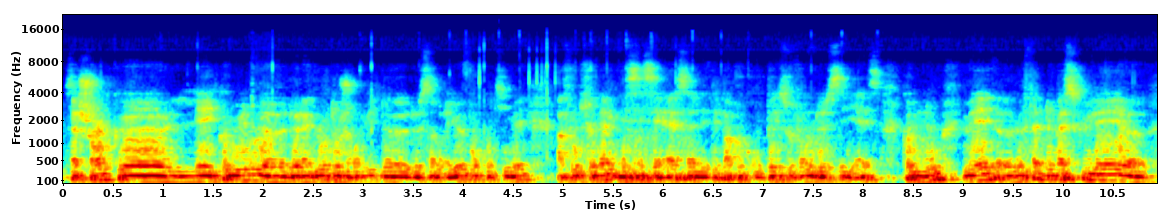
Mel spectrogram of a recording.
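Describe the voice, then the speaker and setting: A man presenting formally at a local council meeting, explaining in a halting, hesitant way with frequent filled pauses. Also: sits low, steady tone, warm tone. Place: reverberant indoor meeting room. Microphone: distant microphone. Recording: echoey, muffled room, distant mic.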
